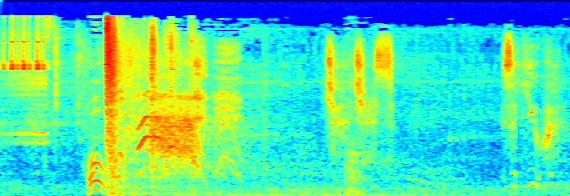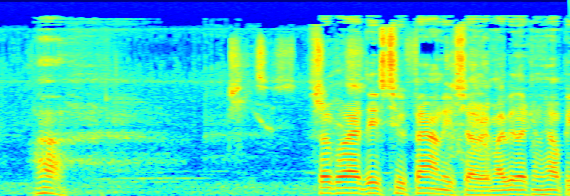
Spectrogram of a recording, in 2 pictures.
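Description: A man exclaims and speaks in alarm, close by.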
